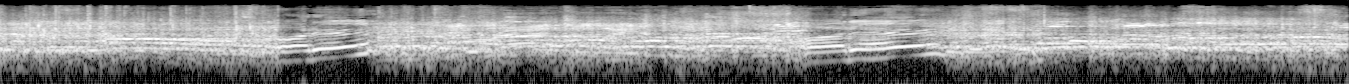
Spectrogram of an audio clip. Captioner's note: cheering and Applause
